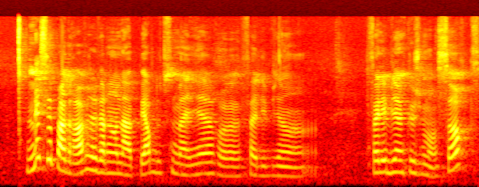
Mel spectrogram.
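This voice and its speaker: With a fairly quick pace, this woman delivers her words in lively intonation. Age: 30s. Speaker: health and hygiene inspector. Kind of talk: conference talk. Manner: hesitant with fillers.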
